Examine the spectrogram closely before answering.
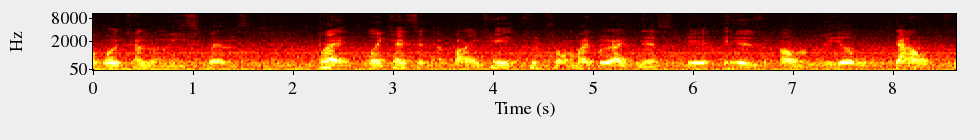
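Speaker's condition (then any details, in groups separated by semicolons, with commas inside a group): Cerebral palsy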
